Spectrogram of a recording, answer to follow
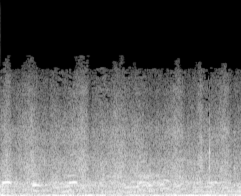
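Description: Faint, distant bird calls: several short, wavering calls over a steady low background rumble.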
